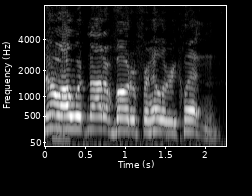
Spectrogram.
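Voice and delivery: loud, high-pitched protest; emphatic shout. Real, not acted. Guest denying he would vote Clinton, emphatic shout. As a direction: shout down the suggestion, real outburst. Protests over the host's teasing.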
